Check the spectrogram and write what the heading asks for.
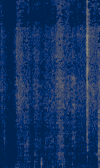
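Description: Near silence with a few faint, soft rustles and small clicks: hands taking the little plastic clips off a new pair of panties.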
